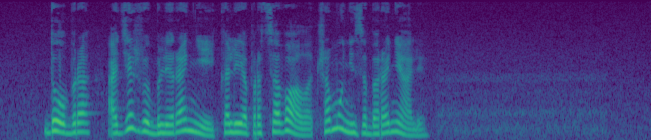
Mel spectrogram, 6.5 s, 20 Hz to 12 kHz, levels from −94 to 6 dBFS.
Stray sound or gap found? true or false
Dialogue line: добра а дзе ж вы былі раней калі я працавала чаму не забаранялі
false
